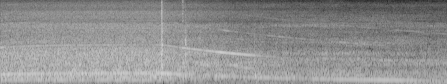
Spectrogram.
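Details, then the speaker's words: Epic vacuum switched on and off: the motor whine sinks as it spools down, with a rough growl and rattle in the coast-down. Worn motor bearings have been noisy for years; the owner won't replace the motor until it starts screaming. "Yeah, the bearings are really starting to make some noise when you turn it on and off. It's been doing that for years, though, and I just haven't had the chance to get a new motor for it."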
